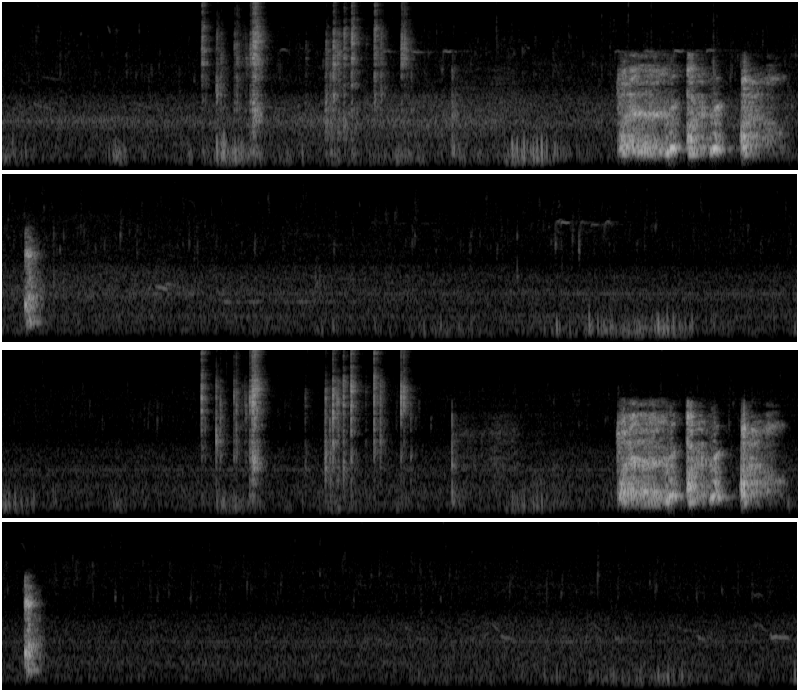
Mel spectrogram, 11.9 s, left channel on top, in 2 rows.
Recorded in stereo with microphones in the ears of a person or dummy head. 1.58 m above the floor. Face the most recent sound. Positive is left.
turn(degrees=-40)  # may be behind; listen again after turning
